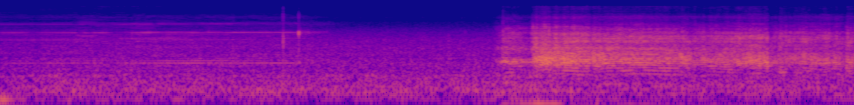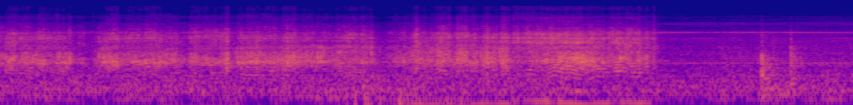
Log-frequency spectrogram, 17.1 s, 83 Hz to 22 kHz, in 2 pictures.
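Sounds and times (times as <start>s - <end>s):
mini drill motor whirring: 5.0s - 15.2s.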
